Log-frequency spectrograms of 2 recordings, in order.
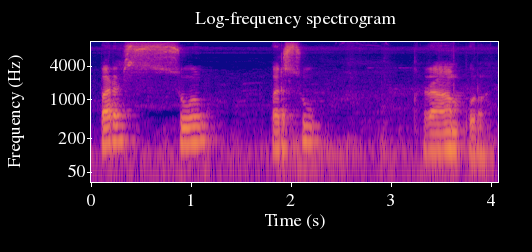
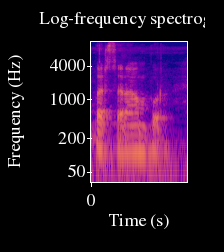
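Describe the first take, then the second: First: Parshurampur drawn out very slowly, broken into पर, सु, Rampur; syllable by syllable. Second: Said in the usual way. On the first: Shown as a demonstration. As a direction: say Parshurampur in slow separate pieces with pauses between syllables. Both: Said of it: "देखिए इसमें चार syllable आ गए".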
